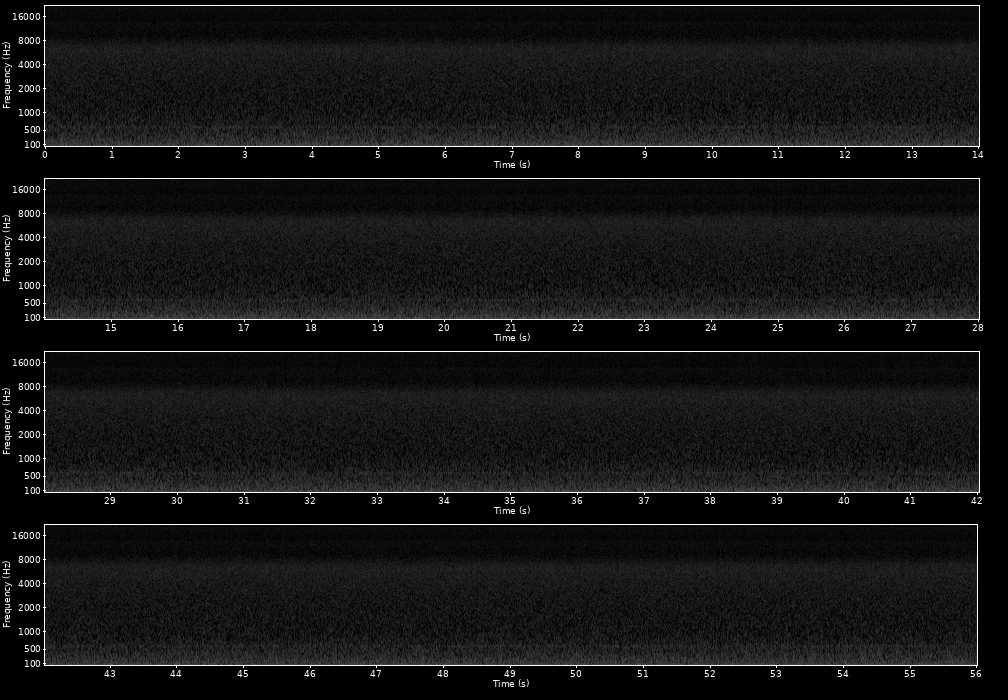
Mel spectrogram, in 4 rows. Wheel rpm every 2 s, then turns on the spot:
0, 0, 0, 0, 0, 0, 0, 0, 0, 0, 0, 0, 0, 0, 0, 0, 0, 0, 0, 0, 0, 0, 0, 0, 0, 0, 0, 0.
none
